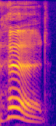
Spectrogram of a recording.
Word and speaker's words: heard: Очень странно, что глагол hear, первая форма hear, а вторая форма heard. Буквы не меняются, а произношение меняется. Hear, heard.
